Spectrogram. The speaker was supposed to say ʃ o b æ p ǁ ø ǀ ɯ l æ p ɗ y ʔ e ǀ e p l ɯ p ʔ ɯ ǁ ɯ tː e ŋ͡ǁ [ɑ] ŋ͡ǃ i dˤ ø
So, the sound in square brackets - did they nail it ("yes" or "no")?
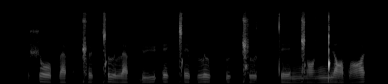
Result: yes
